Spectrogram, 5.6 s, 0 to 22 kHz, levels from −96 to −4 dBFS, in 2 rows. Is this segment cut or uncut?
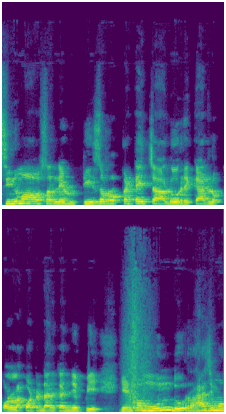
cut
